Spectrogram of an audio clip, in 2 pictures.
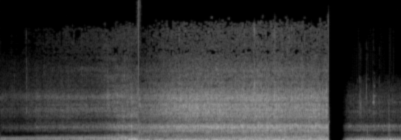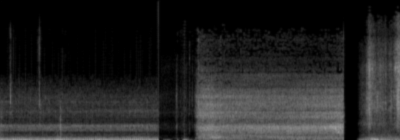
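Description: A motor vehicle's engine running, its pitch rising slightly at first, then running louder. It is heard in several short segments broken off by abrupt cuts.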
